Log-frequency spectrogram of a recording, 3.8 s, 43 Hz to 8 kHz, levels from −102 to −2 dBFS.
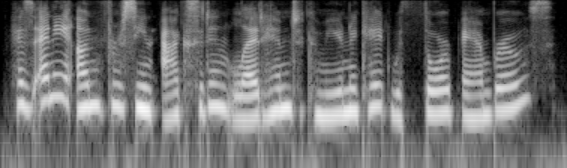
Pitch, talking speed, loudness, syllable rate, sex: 255 Hz, 175 wpm, -17 LUFS, 7.0 syllables/s, female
